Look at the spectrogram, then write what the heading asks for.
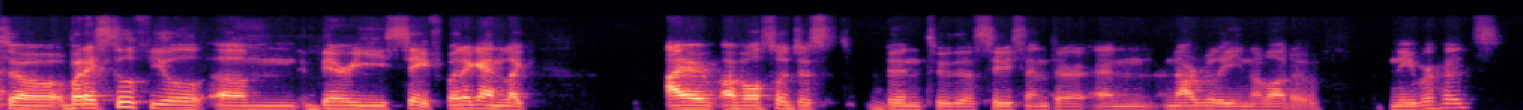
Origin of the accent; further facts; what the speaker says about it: Southern Italy, Italy; also born or lived in Netherlands; now in Strasbourg, France; I'm from southern Italy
